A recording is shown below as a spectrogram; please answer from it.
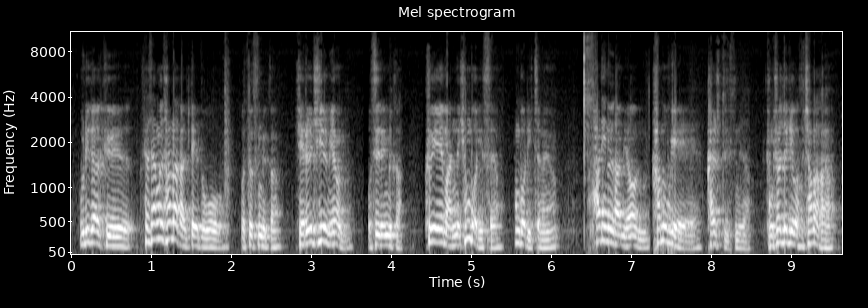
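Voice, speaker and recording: A pastor preaching at a very quick clip, his voice dark and mellow, a little higher than most men. He keeps asking the congregation questions and answering them himself, and he repeats key phrases. The recording sounds dull and muffled. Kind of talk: sermon.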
